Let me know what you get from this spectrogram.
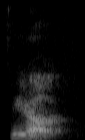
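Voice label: "fiord", Malay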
